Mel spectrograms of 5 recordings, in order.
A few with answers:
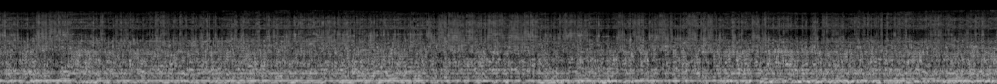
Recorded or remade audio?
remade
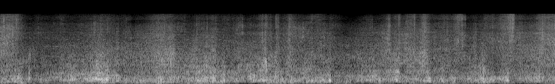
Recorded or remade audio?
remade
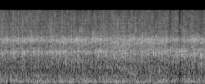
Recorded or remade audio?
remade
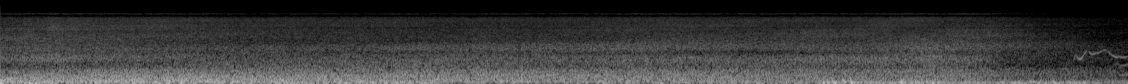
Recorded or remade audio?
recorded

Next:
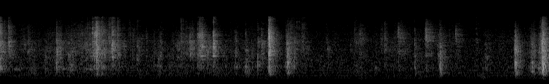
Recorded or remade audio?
recorded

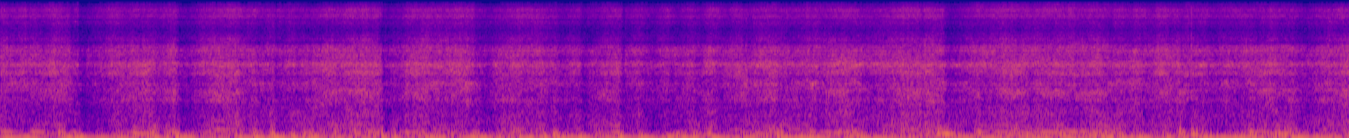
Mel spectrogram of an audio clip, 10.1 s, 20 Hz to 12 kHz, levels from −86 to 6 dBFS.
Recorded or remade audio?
remade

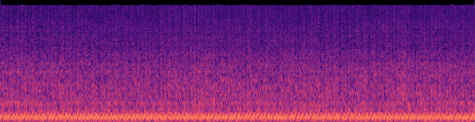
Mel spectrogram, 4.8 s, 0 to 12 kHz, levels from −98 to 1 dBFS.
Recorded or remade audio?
recorded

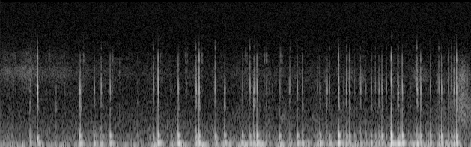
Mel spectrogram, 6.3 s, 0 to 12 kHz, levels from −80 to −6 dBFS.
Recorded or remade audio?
recorded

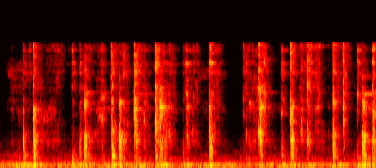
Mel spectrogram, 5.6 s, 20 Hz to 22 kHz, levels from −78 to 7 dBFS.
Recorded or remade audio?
remade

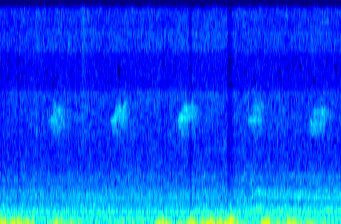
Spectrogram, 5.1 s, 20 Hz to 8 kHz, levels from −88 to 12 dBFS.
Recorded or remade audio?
recorded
